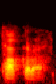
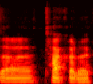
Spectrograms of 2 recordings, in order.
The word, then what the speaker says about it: Takara: But yeah, my Japanese isn't fantastic, but I can at least pronounce Takara correctly. So see, in 2004, I always pronounce it as Takara as well. For those of us who don't know what we're talking about, Hasbro's equivalent overseas is Takara, or Takara, as Phil pronounces it properly.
